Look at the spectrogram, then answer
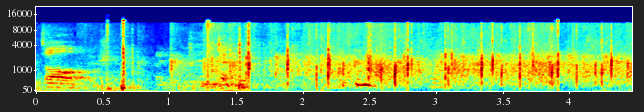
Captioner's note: all applauding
